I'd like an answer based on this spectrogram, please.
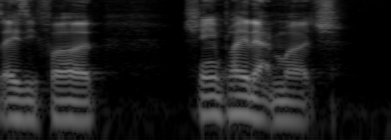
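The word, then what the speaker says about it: Azzi Fudd: That number 1 pick, I think it's pronounced AZ Fudd.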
